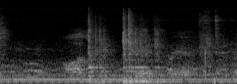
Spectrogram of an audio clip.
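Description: Indistinct household talk, with a couple of sharp knocks about a second in, like dishes set down on a countertop, over a steady low hum.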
